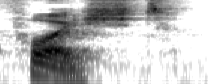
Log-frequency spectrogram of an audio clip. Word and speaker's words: Feucht: I'm going to mispronounce his name because his last name is a German name. – Uh-huh. – And his first name is Sean, and I pronounce it Feucht. – Feucht. – F-E-U-C-H-T.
